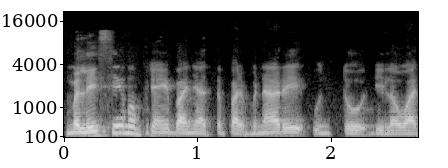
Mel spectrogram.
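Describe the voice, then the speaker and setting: This man has an unremarkable speaking voice, pitched in the medium range with ordinary pitch variation. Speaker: Malay language teacher. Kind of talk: tutorial, exam tips. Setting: video call from home.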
